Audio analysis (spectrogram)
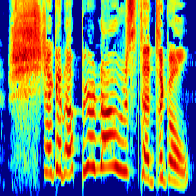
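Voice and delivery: put-on slow, slurred drunken storytelling. Drunk Vex boasts to Bo, slow slurred speech. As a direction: draw it out drunk, rising high. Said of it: "much more capable of using correct speech".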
